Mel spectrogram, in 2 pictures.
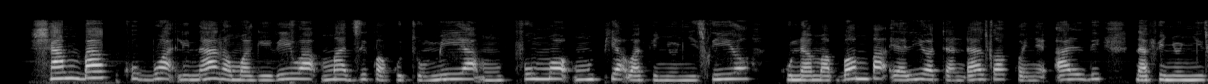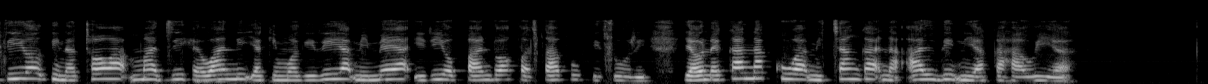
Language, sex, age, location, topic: Swahili, female, 25-35, Nairobi, agriculture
